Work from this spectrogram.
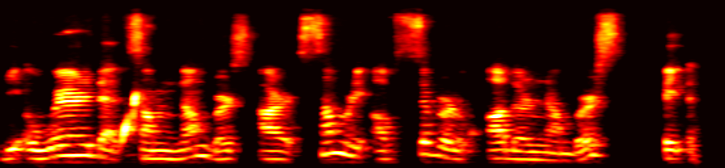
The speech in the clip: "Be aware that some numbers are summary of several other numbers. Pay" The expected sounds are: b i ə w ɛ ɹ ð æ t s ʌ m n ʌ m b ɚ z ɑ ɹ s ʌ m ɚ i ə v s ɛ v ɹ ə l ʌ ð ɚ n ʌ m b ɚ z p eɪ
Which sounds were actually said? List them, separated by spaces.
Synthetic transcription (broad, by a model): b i ə w ɛ ɹ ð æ t s ʌ m n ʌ m b ɚ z ɑ ɹ s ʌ m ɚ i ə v s ɛ v ɹ ə l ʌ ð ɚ n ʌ m b ɚ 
